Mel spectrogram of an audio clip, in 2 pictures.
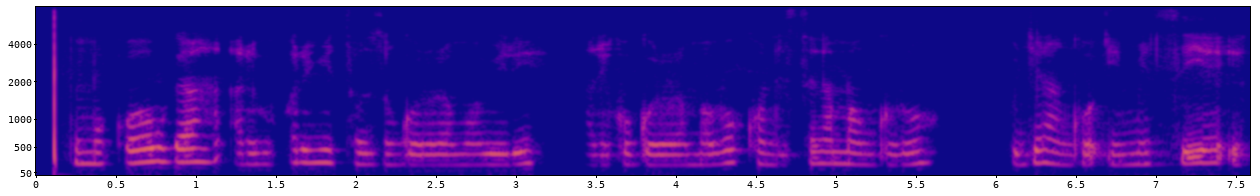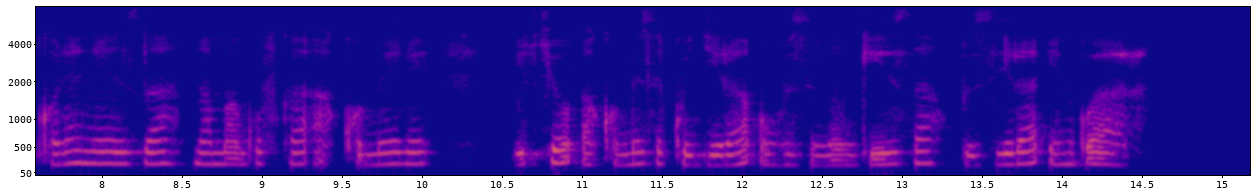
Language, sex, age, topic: Kinyarwanda, female, 18-24, health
